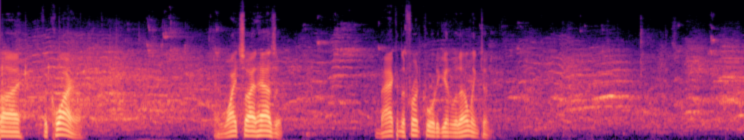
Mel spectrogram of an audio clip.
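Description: A crowd murmurs in a large echoing gym.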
